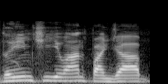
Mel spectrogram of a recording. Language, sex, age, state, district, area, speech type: Kashmiri, male, 18-30, Jammu and Kashmir, Kulgam, rural, spontaneous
